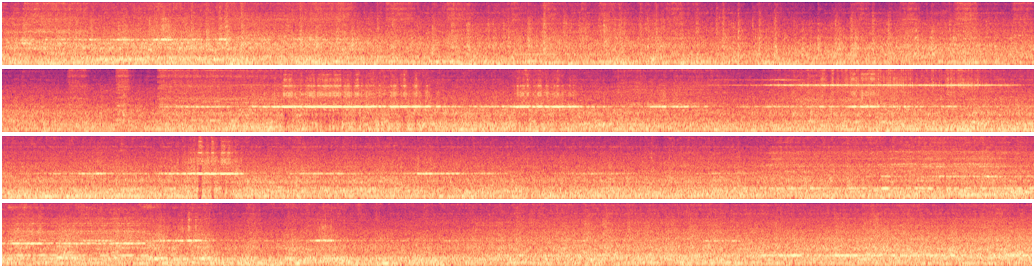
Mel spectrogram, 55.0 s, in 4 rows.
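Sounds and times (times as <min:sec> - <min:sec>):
train wheels rumbling and rattling: 0:00.0 - 0:55.0
steel wheel squeal: 0:00.2 - 0:05.3, 0:15.8 - 0:34.2, 0:37.6 - 0:44.2, 0:45.2 - 0:46.0.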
